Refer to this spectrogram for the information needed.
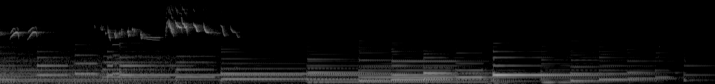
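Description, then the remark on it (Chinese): High, quick chirping trills like birdsong flutter over sustained orchestral string chords for the first two seconds in Vivaldi's spring music, depicting birds singing again after a storm, then the strings carry on alone with a bright, rising melody. “Then they die away to silence, and the birds take up their magical songs once more.”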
